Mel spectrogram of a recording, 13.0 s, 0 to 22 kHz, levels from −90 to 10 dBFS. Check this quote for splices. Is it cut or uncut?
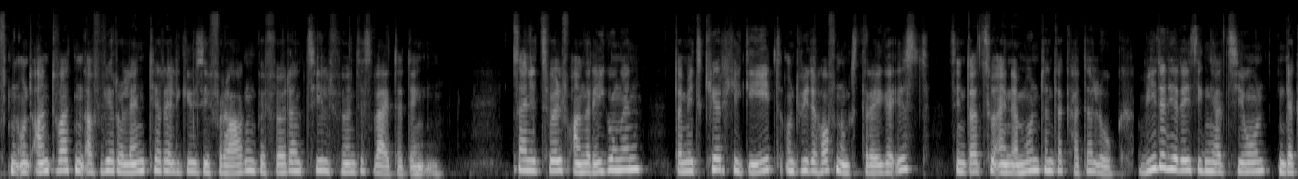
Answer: uncut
